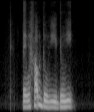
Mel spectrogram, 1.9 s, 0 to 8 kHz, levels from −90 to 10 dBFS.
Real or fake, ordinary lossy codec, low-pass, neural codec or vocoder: fake; none; none; codec, 16 kHz, 0.5 kbps, FreqCodec, larger model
